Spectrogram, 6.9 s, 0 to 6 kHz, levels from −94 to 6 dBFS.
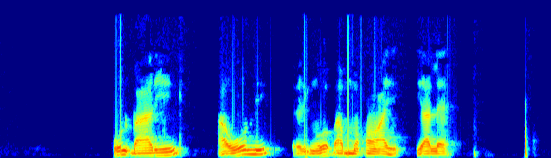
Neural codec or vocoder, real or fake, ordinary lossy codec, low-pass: none; real; MP3, 48 kbps; 5.4 kHz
